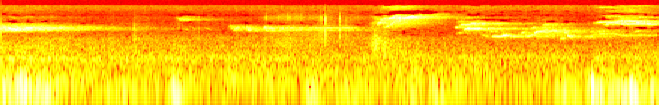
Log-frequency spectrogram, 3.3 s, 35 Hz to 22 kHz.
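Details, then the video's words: European robin song at night beneath street lights, Staple Hill, Bristol, 13 April 2020; short high, thin, varied twittering phrases follow one another quickly above a constant low-pitched urban hum. "Robins singing at night"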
